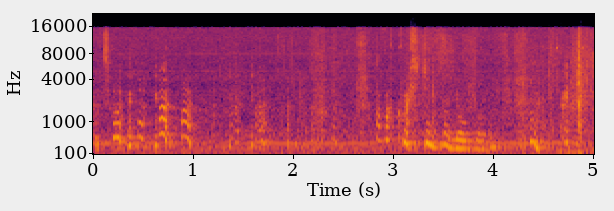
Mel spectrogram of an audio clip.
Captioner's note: chuckles; laughs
